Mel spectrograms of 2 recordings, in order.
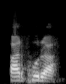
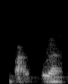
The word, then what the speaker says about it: purpura: এটার নাম কি বলতো, উচ্চারণ করতো? পারপুরা। পারপুরা, very good.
